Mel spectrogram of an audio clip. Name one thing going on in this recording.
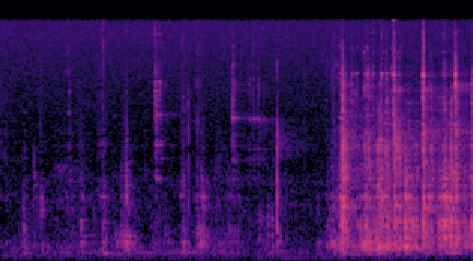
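A hand riveter clicks and snaps as a rivet is squeezed and set.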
